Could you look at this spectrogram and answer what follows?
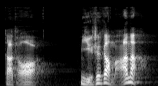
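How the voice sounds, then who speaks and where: A man's voice: mid-range voice, big pitch swings, normal speed, bright, forceful tone. A man voicing a bossy older neighborhood auntie who chides and scolds in a storytelling recording. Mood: scolding. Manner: chiding, bossy.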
